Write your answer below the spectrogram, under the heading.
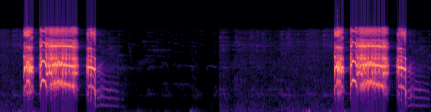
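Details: Red junglefowl crowing, recorded for playback on a Bluetooth speaker: two loud, harsh crows about six seconds apart. Each has a short opening note, a long strained middle and a clipped final syllable, over an otherwise silent background.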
